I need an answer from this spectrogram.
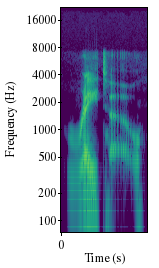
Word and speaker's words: Reito: Zero in Japanese is Ray, and the way that Leto's name is somewhat pronounced is Reito.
